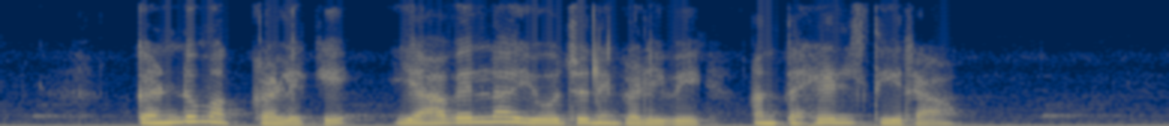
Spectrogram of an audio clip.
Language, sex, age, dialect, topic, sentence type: Kannada, female, 51-55, Coastal/Dakshin, banking, question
